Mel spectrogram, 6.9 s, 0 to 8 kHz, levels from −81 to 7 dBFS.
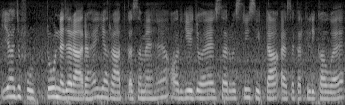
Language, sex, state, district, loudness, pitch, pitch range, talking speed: Hindi, female, Chhattisgarh, Raipur, -18 LUFS, 210 Hz, 195-225 Hz, 215 wpm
